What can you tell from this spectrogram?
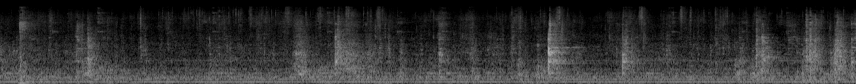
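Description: Wooden spoon stirring a roux, thickened with added flour, in a stainless steel stockpot, knocking and scraping against the pot at irregular moments. A steady low hum runs underneath.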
